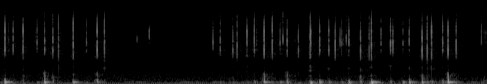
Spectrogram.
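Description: Long nails tap quickly on the dotted plastic shells of a small, round, white plastic clamshell hand mirror held open. The result is a fast run of bright, crisp clicks with a soft low thump under some of them, broken by a short quiet pause near the middle.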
